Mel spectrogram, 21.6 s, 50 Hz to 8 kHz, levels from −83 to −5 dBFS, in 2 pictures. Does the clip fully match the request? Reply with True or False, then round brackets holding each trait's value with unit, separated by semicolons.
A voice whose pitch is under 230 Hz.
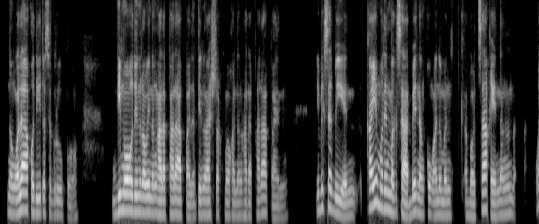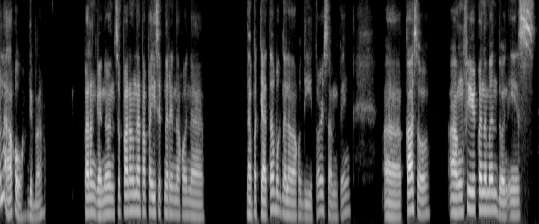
True (140 Hz)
